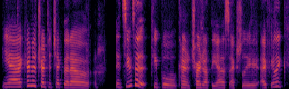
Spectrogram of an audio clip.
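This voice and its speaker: A woman who makes and sells handmade plushies, talking in a relaxed, rambling way in a casual chat with friends. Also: high-pitched, normal speed. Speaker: crafter selling handmade plushies.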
